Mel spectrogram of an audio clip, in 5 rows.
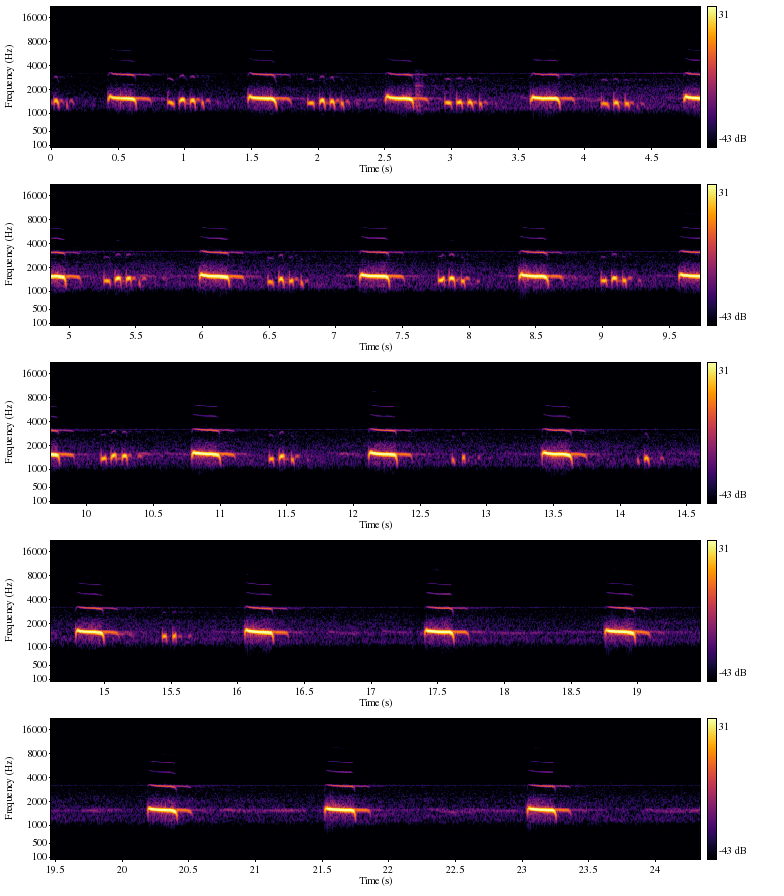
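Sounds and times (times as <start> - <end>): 
Eurasian pygmy owl male giving whistled display notes: 0.0 - 16.5, 17.4 - 17.8, 18.8 - 19.2, 20.2 - 20.6, 21.5 - 22.0, 23.0 - 23.5.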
